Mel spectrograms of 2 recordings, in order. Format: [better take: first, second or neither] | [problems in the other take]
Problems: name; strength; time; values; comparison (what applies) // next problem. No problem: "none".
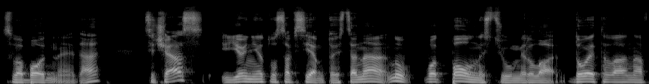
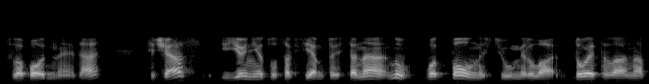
first | phone-call audio; nothing above 3.5 kHz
